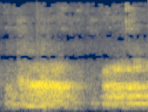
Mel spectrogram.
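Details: Basset hound and young borzoi play-fighting indoors after dinner: two short, rough, rumbling growls about a second apart, with a person exclaiming nearby.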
